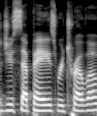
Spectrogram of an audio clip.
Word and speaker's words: Giuseppe's Ritrovo: Listeners get to Jeppes Retrovo.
